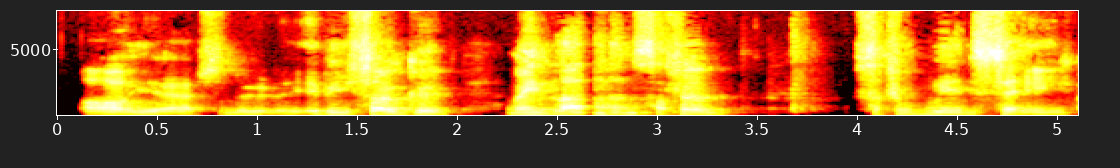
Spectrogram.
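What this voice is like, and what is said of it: London accent. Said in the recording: “I know you're not a Londoner, you know, in terms of location, but you have the accent”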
